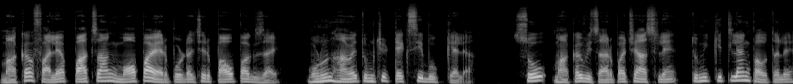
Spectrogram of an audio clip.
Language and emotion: Goan Konkani, neutral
